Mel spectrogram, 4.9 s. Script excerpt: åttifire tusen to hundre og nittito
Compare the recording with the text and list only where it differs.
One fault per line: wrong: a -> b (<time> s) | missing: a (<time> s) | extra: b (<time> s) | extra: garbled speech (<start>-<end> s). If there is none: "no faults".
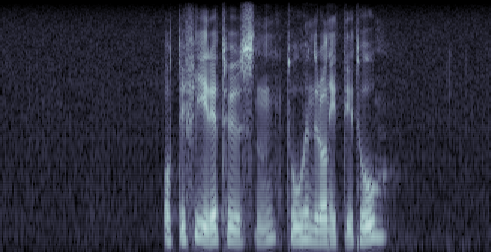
no faults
